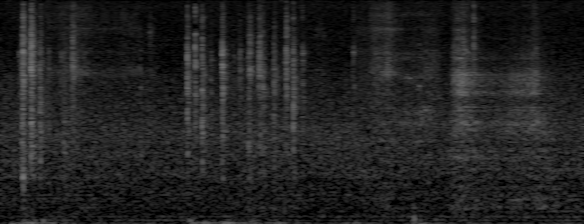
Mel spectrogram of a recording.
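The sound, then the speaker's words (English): Typing on a computer keyboard: bursts of quick, crisp key clicks in uneven clusters, with short pauses between runs. No voices are heard. “I have to type this, because if I say it, I'm going to laugh.”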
